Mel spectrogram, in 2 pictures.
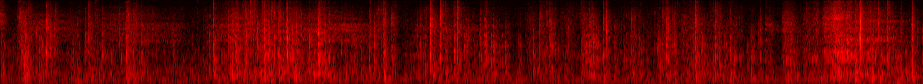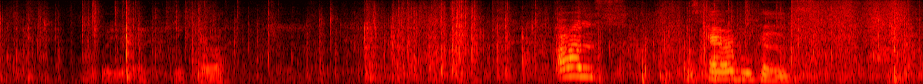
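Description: Plastic poly mailer bag crinkling and rustling as it is torn open and handled, with a cardboard shoebox pulled out of it near the end.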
